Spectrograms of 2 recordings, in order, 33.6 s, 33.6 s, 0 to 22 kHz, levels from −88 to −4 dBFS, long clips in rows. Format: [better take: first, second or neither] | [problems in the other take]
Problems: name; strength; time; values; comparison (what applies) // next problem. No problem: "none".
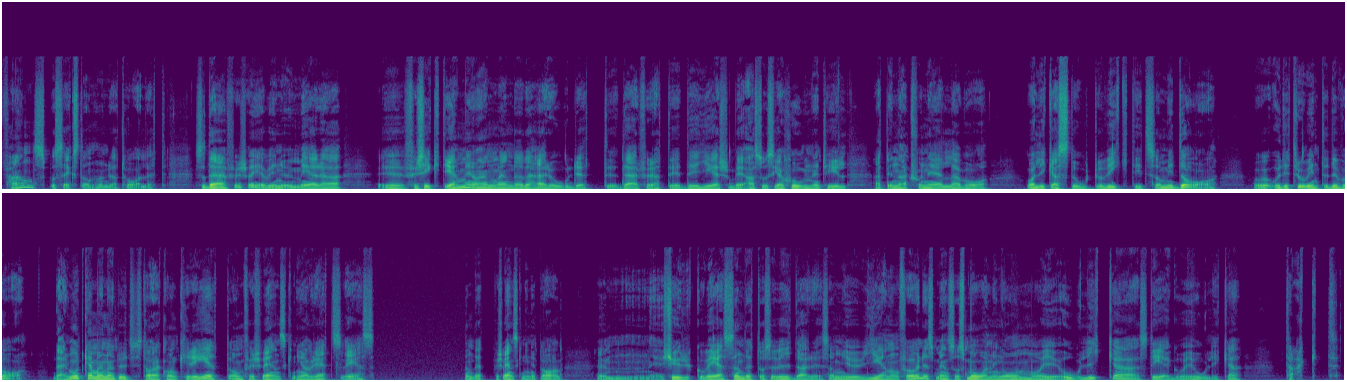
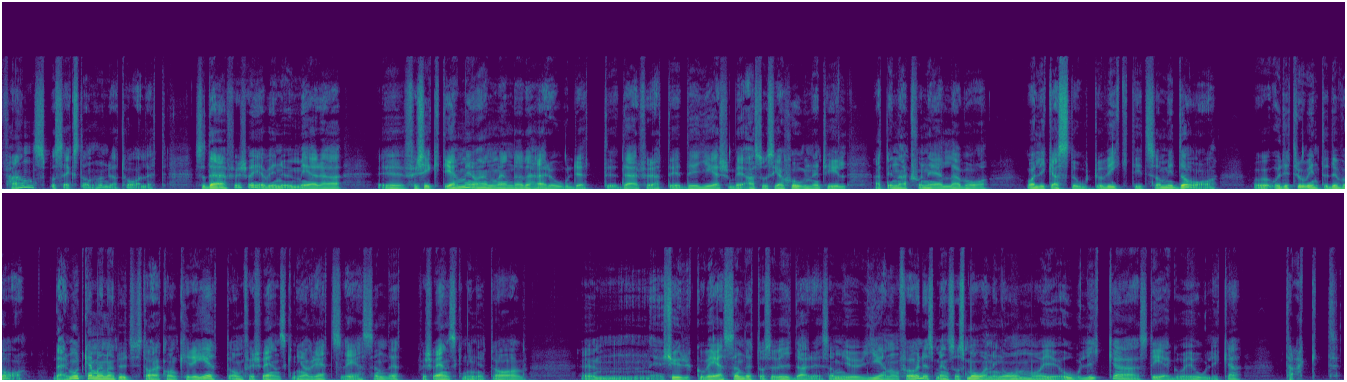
second | audio freezing; at 21 s for 1 s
